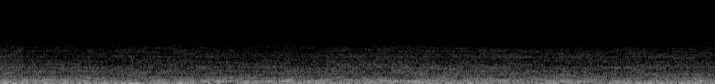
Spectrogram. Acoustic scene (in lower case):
elevator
